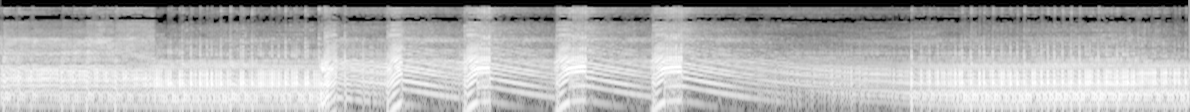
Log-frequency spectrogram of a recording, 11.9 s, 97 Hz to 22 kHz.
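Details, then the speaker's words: McCulloch SP60 chainsaw after intake boot replacement, leaking impulse line fixed and pinched fuel line corrected: smooth idle, four crisp throttle blips returning cleanly to even idle; runs healthy. "Overall, I gotta say, that is a mean saw."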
